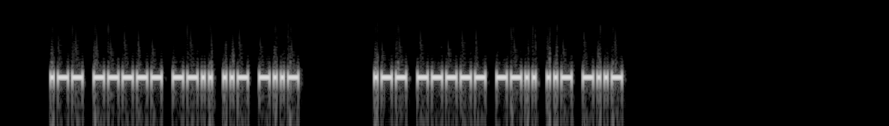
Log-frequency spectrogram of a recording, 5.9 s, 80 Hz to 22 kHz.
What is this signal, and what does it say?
Morse code, heard as a keyed tone, about 50 wpm, 700 Hz. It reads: W0ZUX W0ZUX
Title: USA Call Signs - 5 Characters - Repeated 2x - 50wpm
